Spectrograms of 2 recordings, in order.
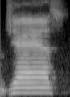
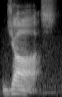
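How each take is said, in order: First: The vowel in the name is long. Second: The vowel in the name is short. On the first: "Two A's for a long A" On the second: "one A for a short A"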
